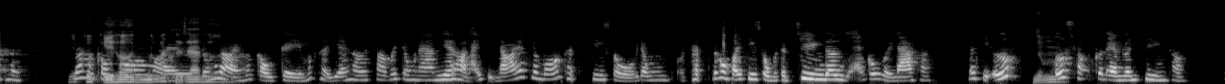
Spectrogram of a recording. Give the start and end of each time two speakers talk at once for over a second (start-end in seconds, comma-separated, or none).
0.7-2.4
